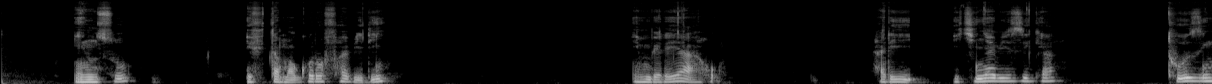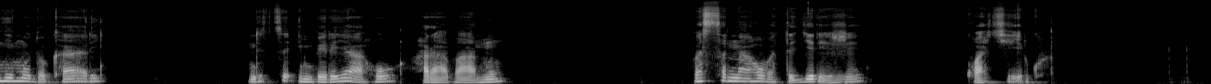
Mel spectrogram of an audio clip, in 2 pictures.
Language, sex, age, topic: Kinyarwanda, male, 18-24, health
